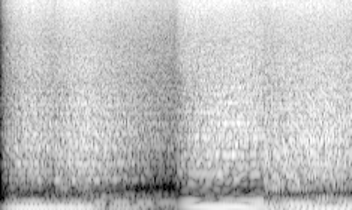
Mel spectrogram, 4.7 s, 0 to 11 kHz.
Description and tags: biggish saw synth d a b e 198 bpm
